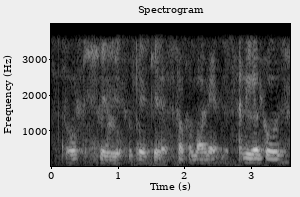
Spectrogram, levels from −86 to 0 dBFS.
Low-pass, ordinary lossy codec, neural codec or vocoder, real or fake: 3.6 kHz; AAC, 24 kbps; codec, 16 kHz, 2 kbps, FreqCodec, smaller model; fake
